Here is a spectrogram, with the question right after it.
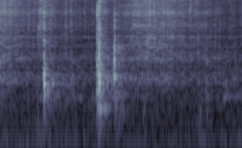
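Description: Raw peanuts and masala sauté in oil over a low gas flame for choli nu shaak: a quiet sizzle broken by three brief, close stirring scrapes.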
